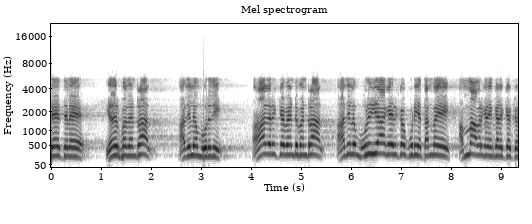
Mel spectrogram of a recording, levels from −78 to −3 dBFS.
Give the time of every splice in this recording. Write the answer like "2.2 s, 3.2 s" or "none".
none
